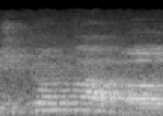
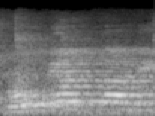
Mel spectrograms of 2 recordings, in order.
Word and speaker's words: 조병갑: 일단 잘못하면 이게 조병갑. 그렇지. 조가 악센트가 있는 이상해지죠? 그렇죠. 자, 조병갑이 횡포를 부린다.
